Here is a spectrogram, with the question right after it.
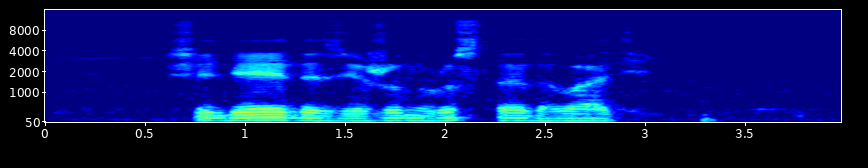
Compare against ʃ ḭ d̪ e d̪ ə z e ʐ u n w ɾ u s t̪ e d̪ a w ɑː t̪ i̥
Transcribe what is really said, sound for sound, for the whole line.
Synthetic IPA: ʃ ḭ d̪ e d̪ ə z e ʐ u n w ɾ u s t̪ a d̪ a w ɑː d̪ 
